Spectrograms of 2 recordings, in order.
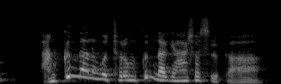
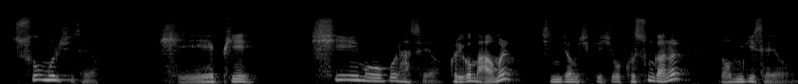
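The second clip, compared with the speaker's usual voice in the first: calming advice; 8 semitones lower, 8 dB quieter than usual. Retold or imitated. Counselor calmly telling an angry person to breathe, soothing. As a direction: talk someone down from anger.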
